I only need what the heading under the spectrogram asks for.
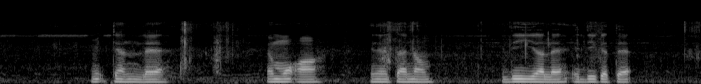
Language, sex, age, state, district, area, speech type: Santali, male, 30-45, West Bengal, Purba Bardhaman, rural, spontaneous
